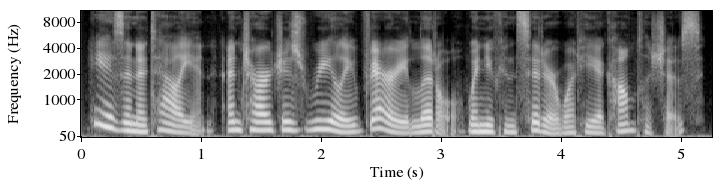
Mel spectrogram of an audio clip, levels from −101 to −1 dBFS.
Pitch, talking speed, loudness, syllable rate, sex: 185 Hz, 170 wpm, -18 LUFS, 5.2 syllables/s, female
